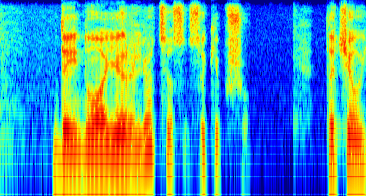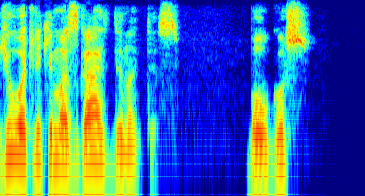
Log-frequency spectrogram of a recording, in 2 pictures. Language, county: Lithuanian, Klaipėda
